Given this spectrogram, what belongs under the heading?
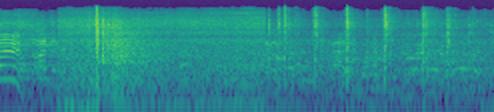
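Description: Riot police firing plastic bullets and tear gas at a street protest against a constitutional amendment in Ankara, with a sharp loud bang followed by scattered pops and crowd noise, while a voice talks over it.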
